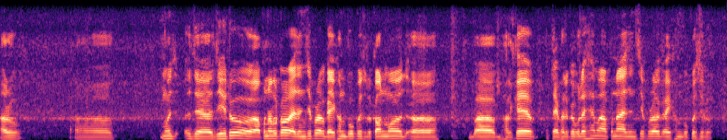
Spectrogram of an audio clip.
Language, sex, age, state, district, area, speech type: Assamese, male, 18-30, Assam, Jorhat, urban, spontaneous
